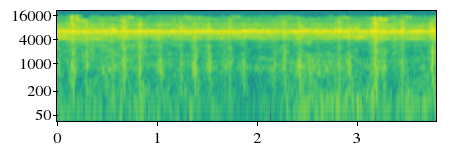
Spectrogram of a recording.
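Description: Horse hooves clatter in the Skyrim video game as a horse runs, a quick steady clip-clop rhythm, close and continuous over a background hum.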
